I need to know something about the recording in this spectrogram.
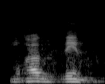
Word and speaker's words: مؤذن: پر حمزہ ہے، حمزہ کے اوپر فتحہ ہے، مؤذن، ٹھیک ہے. مؤذنو تھا لیکن یہ مضاف الیہ بنا ہے، تو لہٰذا کیا ہو گیا یہ مؤذنی.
